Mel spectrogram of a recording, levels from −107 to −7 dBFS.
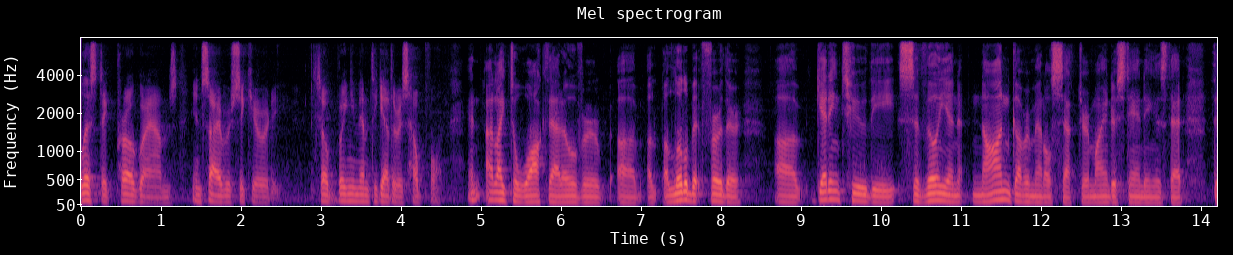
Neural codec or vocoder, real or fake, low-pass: none; real; 7.2 kHz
